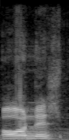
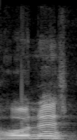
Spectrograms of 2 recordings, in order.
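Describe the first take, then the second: First: The word begins with a vowel sound. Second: The word begins with an h sound. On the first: The speaker calls it right. "देखिए ऑनेस्ट पढ़ते से" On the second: The speaker calls it wrong. "ये पढ़ने में लगता है हॉनेस्ट"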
